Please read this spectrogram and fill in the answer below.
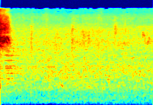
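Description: Steady background hiss of distant street traffic, even and without distinct events.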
